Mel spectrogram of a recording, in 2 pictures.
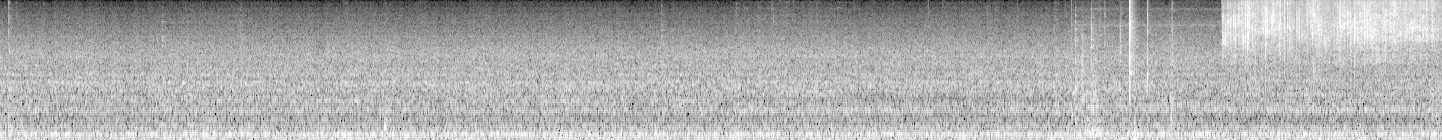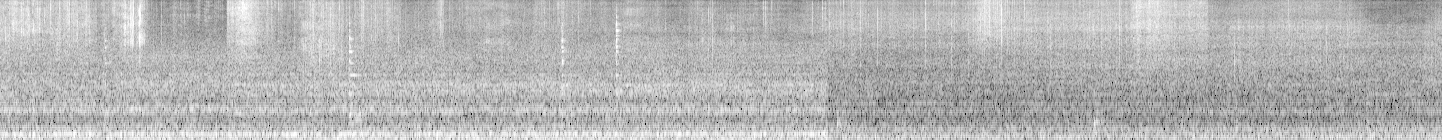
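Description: Food frying in a hot pan: a loud sizzle starts about twelve seconds in and then swells and fades, over a steady low hum. There is one sharp clack just before the sizzle starts, and the hum drops away near the end.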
